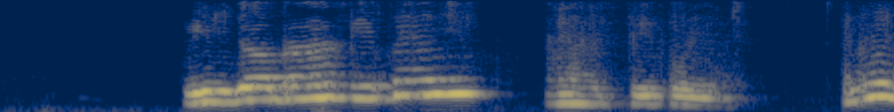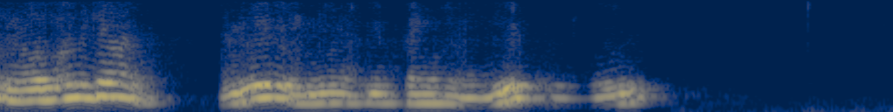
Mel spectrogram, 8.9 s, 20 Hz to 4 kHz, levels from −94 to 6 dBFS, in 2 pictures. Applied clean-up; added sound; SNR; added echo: neural mask model DeepFilterNet 3.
